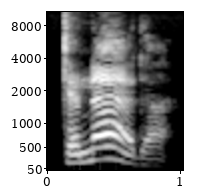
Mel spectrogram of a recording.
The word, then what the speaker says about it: Canada: disent Canada alors que l'accent tonique en langue W dat d'où vient le nom de notre pays et toujours l'avant-dernière syllabe alors Canada tu es le seul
